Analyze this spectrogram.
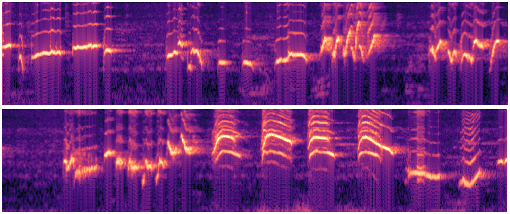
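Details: White-rumped shama singing a varied, full song meant to prompt other shamas to sing: clear whistled phrases around a steady pitch, fluty slurs, a run of high upswept notes, and faint low thumping beneath.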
